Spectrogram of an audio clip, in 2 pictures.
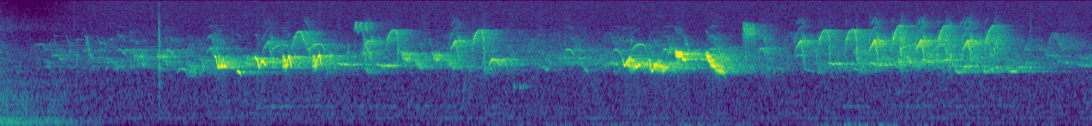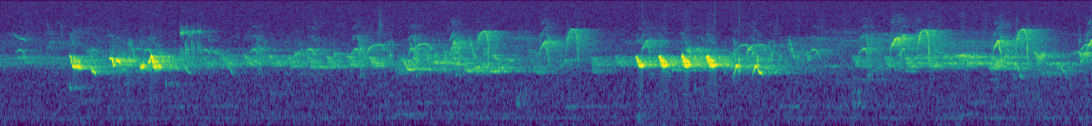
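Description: Small birds chirping in quick runs of high notes, coming in bursts every few seconds over a faint steady hum.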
